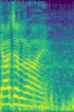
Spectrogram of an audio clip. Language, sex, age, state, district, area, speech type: Urdu, male, 18-30, Uttar Pradesh, Shahjahanpur, urban, read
